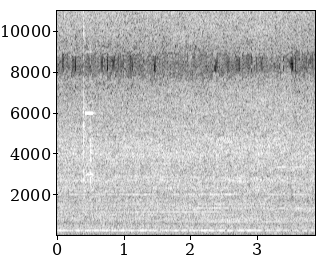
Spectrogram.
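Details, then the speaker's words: 12k Growatt low-frequency off-grid split-phase inverter running an 18,000 BTU 240 V mini-split heat pump: steady airy whoosh with constant low hum, no rattle or wobble; internal component cooling fan running normally. "there's that fan that kicked down again you can hear running"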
